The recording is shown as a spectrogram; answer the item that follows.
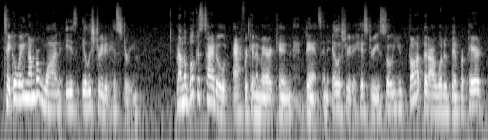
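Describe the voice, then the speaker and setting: A woman dance educator talking to viewers in a measured, instructive way as she shares takeaways in a book vlog. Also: fairly low pitch. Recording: noticeable background noise.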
